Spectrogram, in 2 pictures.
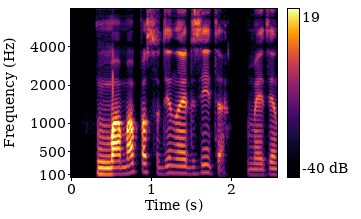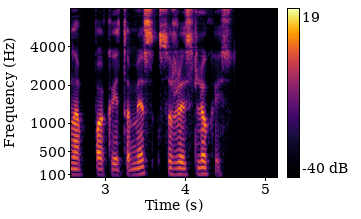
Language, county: Lithuanian, Vilnius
